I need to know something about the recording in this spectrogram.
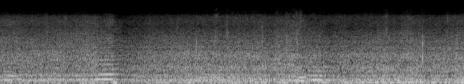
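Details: Western honey bee (Apis mellifera), buzzing: defending against an attacking great black wasp.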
